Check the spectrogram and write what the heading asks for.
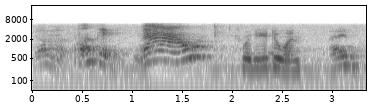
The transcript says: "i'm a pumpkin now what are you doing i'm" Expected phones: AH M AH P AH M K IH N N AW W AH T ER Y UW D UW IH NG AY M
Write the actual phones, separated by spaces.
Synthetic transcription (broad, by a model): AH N AH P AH K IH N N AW W AH T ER Y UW D UW IH NG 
